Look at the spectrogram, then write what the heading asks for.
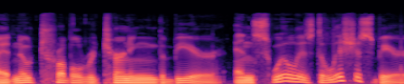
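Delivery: ordinary talk, nothing marked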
